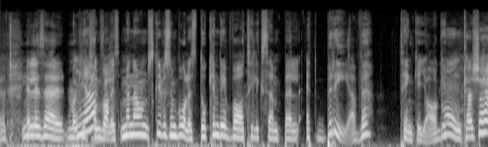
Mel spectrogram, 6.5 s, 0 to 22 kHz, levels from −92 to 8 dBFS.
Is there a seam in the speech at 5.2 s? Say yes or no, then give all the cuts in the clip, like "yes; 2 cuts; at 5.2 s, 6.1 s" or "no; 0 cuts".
no; 1 cut; at 1.2 s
